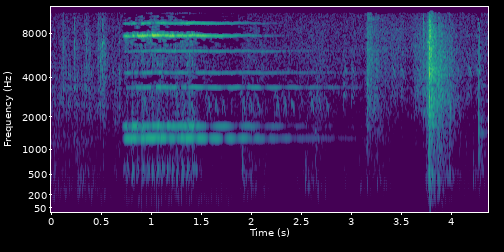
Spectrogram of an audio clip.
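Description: A telephone rings in a house hallway in the morning, giving a bright, trilling bell burst. A louder sharp clatter follows near the end, all fairly faint overall.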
